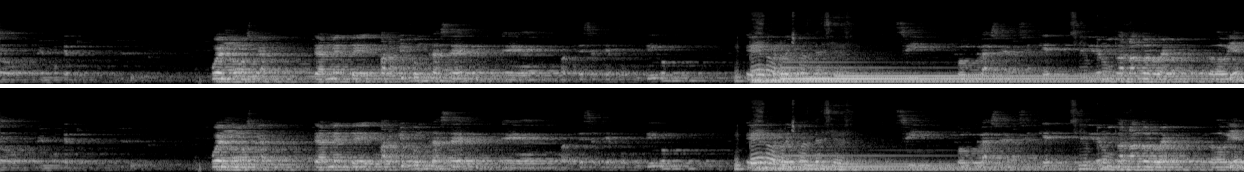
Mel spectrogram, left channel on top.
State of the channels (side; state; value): both; normal; correlation 0.51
